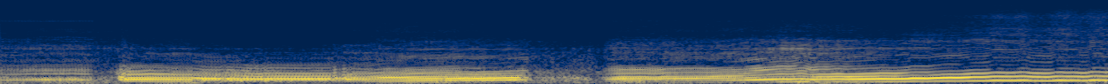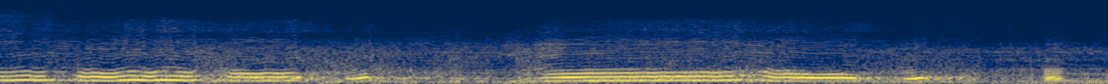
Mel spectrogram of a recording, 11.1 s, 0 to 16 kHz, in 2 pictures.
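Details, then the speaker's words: 2017 KTM 150 XCW two-stroke with Lectron Billetron carb, adjustment turned in half-turn steps: revs sweep smoothly but stumble and sag on sharp throttle openings; rich bog, possibly loading up at idle, float level suspected high. "Still boggy when you whack the throttle. Oh, maybe it's better."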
